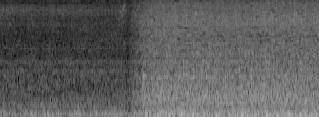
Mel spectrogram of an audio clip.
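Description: Floodwater rushes and churns loudly over a weir.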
